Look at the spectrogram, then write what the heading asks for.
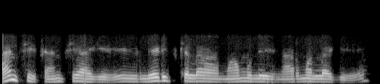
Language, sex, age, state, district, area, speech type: Kannada, male, 30-45, Karnataka, Bangalore Urban, urban, conversation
